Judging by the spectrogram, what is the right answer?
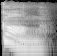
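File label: "gong", British English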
